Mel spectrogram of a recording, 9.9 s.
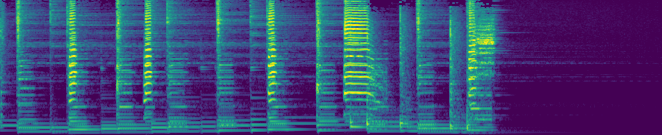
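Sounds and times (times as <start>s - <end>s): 
bebop major scale exercise: 0.0s - 7.7s.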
